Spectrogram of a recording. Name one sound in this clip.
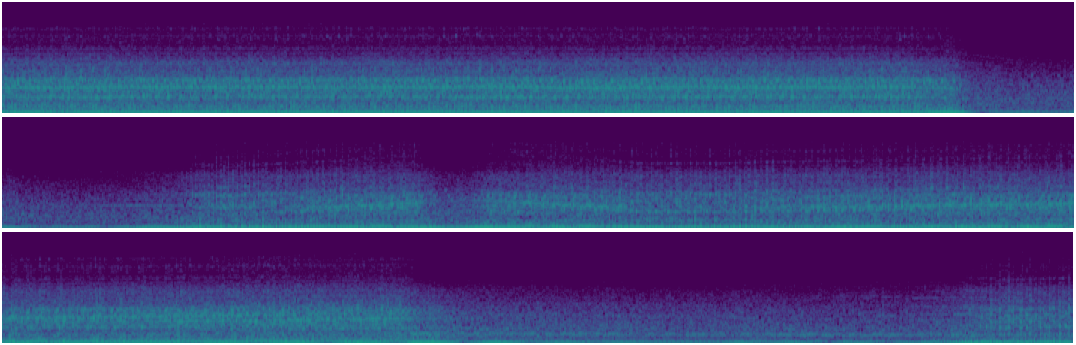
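A tractor engine hums and drones steadily as it drives along.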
